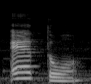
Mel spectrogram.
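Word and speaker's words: это: also the the so if we read the last word it will be ETO if we look at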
